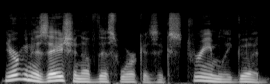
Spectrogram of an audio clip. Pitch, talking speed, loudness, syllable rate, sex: 135 Hz, 180 wpm, -18 LUFS, 5.8 syllables/s, male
